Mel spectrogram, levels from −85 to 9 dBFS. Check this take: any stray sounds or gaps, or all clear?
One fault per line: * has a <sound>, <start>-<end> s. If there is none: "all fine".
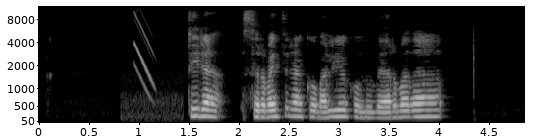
* has a chirp, 1.0-1.2 s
